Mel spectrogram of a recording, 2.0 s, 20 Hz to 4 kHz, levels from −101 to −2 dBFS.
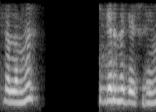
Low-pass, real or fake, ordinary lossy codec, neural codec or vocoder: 3.6 kHz; fake; AAC, 24 kbps; codec, 24 kHz, 1 kbps, SNAC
